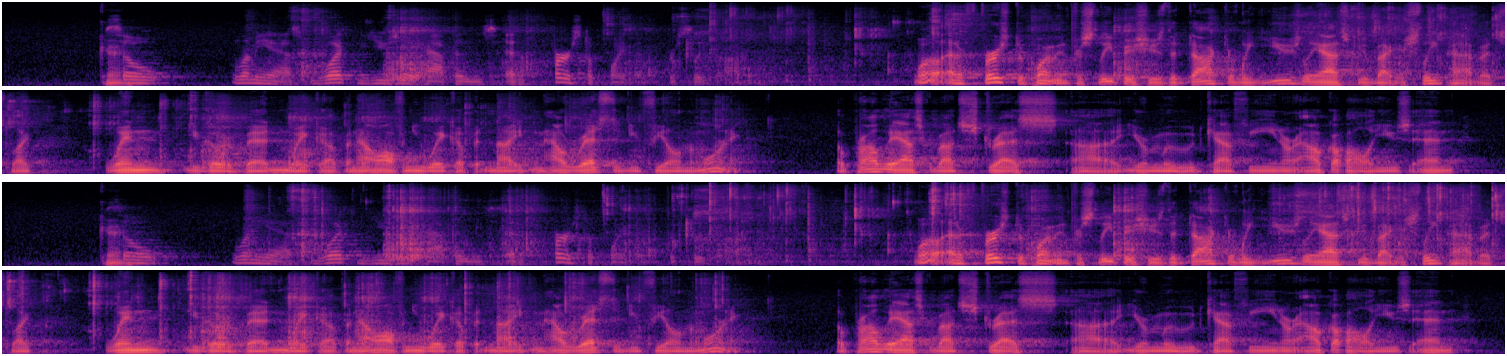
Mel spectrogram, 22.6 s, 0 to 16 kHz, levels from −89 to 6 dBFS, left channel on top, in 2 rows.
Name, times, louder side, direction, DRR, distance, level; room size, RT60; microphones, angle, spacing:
voice 1, 0.7-1.2 1.7-5.5, left 3 dB, 70° left, 12 dB, 1.3 m, -42 dB
Chewing mastication, 1.8-16.7, right 5 dB, 50° right, 2.7 m, -42 dB
voice 2, 6.8-11.5 12.0-16.8 17.5-22.2, equal, 5° left, 10 dB, 1.1 m, -30 dB
28.5 x 24.0 x 4.4 m, 0.87 s
head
